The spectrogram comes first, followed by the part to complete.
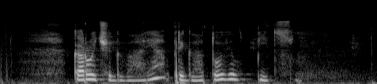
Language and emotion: Russian, neutral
